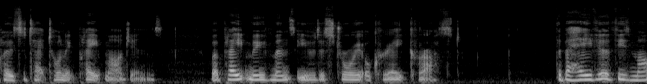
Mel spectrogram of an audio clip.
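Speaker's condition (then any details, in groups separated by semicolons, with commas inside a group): No condition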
